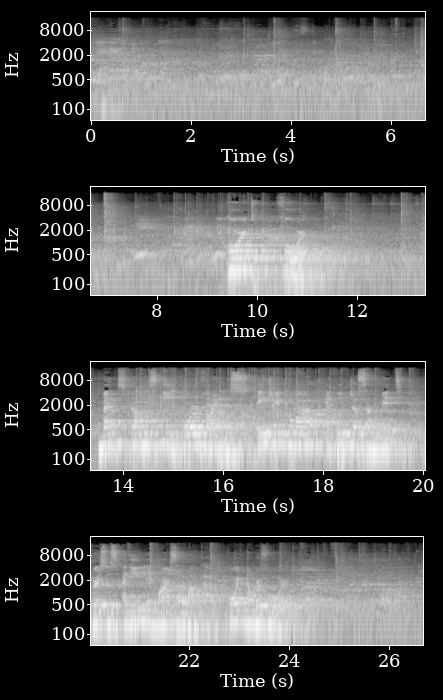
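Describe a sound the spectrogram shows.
Badminton rackets sharply strike a shuttlecock back and forth in a large echoing hall.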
